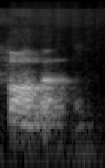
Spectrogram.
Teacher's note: Notice that the final R sound is not pronounced in British English. Father ends in a simple schwa vowel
